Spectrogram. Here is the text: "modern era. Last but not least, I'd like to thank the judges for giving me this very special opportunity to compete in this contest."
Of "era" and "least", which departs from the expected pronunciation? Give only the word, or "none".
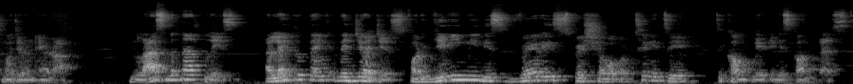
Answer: least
